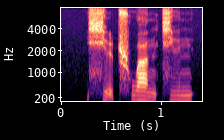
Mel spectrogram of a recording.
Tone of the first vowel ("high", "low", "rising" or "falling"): low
